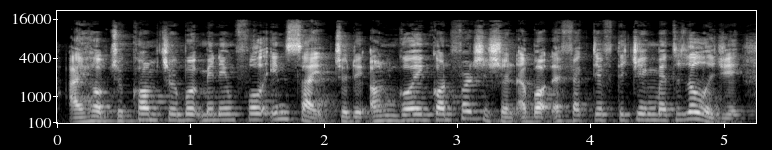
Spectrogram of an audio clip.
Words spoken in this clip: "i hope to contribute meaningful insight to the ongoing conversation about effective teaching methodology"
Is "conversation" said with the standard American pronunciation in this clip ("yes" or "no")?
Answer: no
